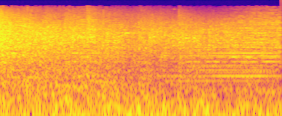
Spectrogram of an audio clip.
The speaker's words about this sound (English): They felt the planet rock beneath their feet as Poe fired on the weakened cooling device, destroying it once and for all.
